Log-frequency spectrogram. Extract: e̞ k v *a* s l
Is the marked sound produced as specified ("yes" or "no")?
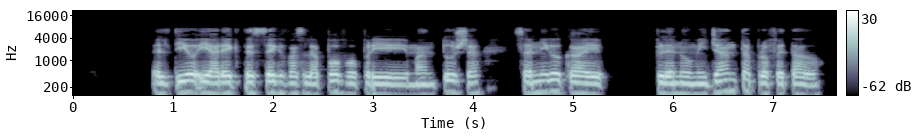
yes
